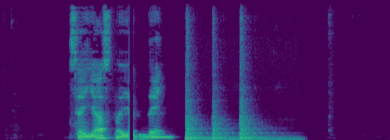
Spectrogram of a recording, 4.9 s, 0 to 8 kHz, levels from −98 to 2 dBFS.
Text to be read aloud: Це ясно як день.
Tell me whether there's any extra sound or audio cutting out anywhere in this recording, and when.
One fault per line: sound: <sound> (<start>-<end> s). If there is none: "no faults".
sound: dropout (1.6-1.7 s)
sound: thud (2.3-3.9 s)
